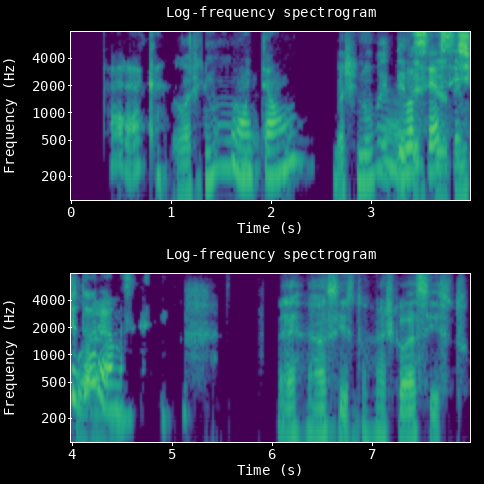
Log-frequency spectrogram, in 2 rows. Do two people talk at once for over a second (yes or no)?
yes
